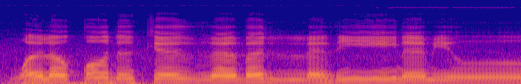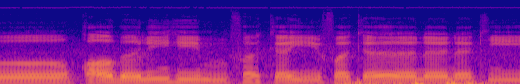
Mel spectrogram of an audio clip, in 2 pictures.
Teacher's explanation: Walaqad, iaitu namanya qalqalah sughra. Dan bila kita waqaf pada nakir dan menjadi mad arid disukun, jadi ra itu dibaca dengan nipis. وَلَقَدْ كَذَّبَ الَّذِينَ مِنْ قَبْلِهِمْ فَكَيْفَ كَانَ نَكِيرِ.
